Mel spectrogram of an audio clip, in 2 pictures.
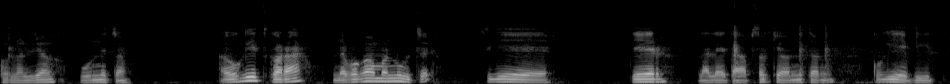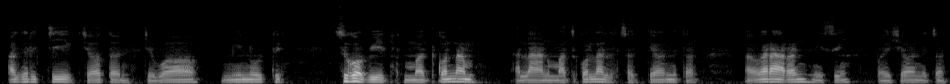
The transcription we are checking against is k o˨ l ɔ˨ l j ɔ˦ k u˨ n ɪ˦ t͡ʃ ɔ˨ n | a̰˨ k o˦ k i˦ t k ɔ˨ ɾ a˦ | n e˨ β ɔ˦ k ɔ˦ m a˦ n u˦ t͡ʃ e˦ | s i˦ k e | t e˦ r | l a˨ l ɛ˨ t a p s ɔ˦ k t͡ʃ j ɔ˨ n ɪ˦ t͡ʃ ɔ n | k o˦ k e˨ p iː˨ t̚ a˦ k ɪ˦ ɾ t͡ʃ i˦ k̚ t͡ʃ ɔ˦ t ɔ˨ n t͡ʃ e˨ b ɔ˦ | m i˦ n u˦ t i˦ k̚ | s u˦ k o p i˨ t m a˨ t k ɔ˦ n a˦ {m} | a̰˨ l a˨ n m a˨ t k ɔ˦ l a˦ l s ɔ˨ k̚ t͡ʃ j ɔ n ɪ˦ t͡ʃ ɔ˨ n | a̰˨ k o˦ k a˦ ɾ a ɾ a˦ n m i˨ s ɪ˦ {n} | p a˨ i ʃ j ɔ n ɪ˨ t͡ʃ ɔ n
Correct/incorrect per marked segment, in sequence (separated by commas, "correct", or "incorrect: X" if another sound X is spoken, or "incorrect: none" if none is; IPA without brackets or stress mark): correct, incorrect: ŋ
